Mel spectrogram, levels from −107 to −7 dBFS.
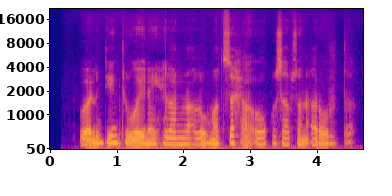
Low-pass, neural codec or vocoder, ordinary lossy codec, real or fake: none; codec, 44.1 kHz, 3.4 kbps, Pupu-Codec; none; fake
